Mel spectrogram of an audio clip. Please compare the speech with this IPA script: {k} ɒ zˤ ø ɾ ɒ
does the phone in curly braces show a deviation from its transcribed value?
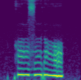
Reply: no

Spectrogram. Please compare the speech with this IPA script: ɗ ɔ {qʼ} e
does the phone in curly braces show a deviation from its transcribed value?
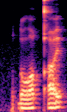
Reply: no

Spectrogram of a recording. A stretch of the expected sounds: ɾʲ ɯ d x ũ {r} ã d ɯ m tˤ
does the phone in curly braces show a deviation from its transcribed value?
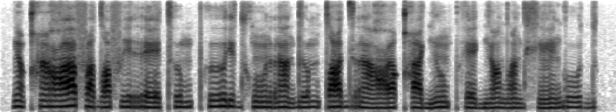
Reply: no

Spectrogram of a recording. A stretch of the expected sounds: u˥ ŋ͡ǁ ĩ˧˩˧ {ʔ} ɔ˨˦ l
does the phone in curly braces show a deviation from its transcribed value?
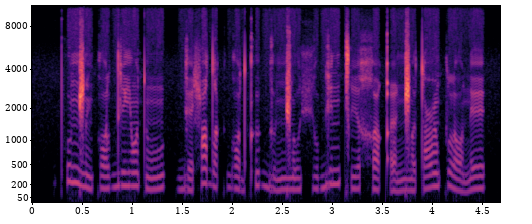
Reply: yes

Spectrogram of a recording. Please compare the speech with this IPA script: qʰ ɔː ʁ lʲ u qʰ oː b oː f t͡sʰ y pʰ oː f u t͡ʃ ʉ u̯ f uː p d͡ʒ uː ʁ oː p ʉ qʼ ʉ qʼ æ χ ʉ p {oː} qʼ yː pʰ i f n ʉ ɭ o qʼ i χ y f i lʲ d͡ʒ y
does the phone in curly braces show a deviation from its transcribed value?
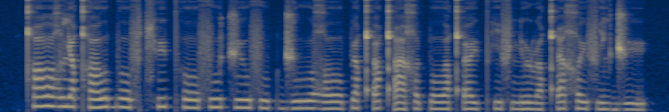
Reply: no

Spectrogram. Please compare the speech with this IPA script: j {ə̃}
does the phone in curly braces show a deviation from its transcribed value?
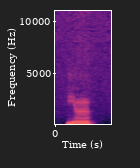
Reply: no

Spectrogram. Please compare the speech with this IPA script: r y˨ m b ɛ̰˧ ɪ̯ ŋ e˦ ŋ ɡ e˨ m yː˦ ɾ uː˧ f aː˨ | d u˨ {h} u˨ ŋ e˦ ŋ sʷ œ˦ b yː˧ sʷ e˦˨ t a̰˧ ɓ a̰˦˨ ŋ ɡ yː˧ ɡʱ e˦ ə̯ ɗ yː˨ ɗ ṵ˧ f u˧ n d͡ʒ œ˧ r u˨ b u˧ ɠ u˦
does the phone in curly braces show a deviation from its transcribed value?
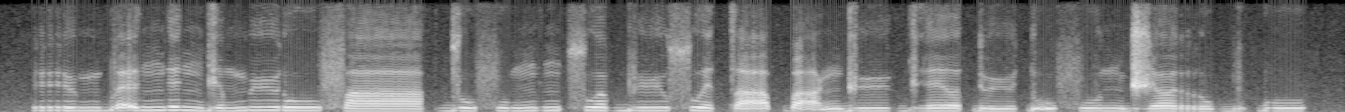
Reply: yes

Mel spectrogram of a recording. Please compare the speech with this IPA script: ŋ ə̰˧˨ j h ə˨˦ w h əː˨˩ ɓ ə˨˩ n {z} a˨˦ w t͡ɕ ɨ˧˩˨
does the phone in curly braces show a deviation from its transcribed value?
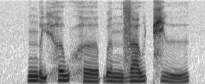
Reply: no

